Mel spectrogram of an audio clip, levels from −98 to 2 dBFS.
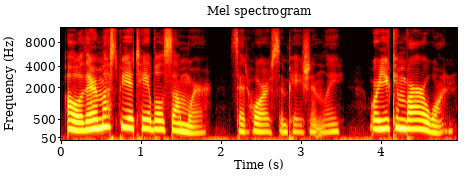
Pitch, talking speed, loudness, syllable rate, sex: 205 Hz, 180 wpm, -17 LUFS, 6.3 syllables/s, female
